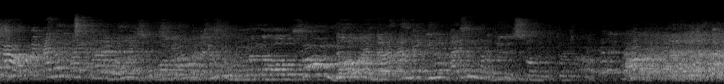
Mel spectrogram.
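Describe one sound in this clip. Young performers speak loudly to an audience in a large echoing hall.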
